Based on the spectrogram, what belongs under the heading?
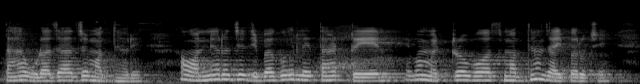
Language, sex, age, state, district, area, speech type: Odia, female, 30-45, Odisha, Khordha, rural, spontaneous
